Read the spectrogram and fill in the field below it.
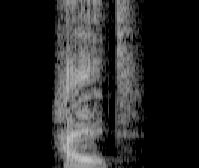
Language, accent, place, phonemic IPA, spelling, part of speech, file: German, Germany, Berlin, /halt/, Halt, noun, De-Halt.ogg
- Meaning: 1. hold; adhesion 2. foothold; grip 3. support 4. stop (e.g. of a train) 5. halt; cessation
